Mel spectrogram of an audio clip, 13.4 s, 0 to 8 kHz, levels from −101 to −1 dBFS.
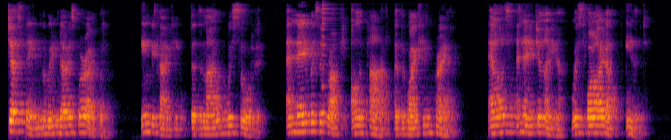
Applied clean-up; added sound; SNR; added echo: neural mask model DeepFilterNet 3.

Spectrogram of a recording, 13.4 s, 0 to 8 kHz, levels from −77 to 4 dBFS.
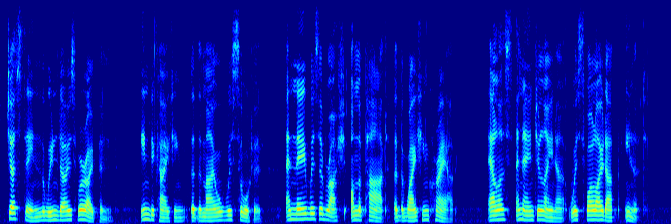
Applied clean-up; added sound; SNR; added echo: none; none; none; none.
